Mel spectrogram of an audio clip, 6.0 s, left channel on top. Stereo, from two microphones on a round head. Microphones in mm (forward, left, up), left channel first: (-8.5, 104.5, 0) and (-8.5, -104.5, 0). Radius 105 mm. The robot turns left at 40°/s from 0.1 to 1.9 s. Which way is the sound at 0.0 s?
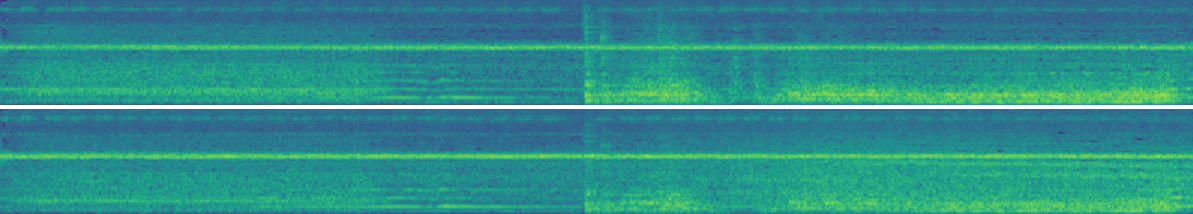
65° right.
